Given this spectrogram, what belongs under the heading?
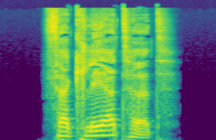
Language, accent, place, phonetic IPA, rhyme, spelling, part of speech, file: German, Germany, Berlin, [fɛɐ̯ˈklɛːɐ̯tət], -ɛːɐ̯tət, verklärtet, verb, De-verklärtet.ogg
- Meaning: inflection of verklären: 1. second-person plural preterite 2. second-person plural subjunctive II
